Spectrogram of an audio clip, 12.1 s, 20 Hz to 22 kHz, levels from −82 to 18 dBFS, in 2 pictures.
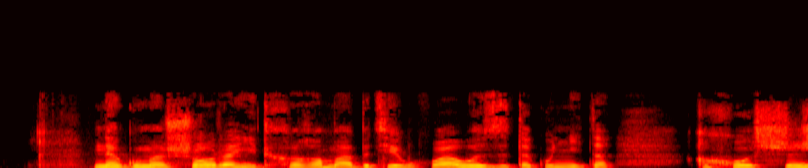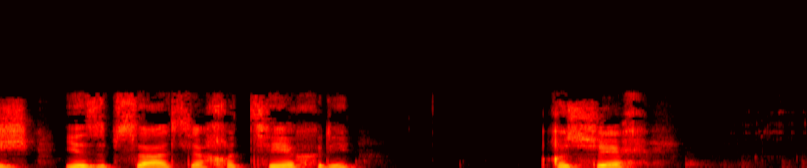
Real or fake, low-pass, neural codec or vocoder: real; 9.9 kHz; none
